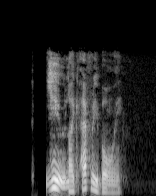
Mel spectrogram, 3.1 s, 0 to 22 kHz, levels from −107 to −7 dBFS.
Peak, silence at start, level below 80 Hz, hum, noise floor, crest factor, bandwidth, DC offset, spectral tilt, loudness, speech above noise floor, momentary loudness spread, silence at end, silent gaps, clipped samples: -8 dBFS; 0.9 s; -62 dBFS; none; -83 dBFS; 18 dB; 7.6 kHz; under 0.1%; -6 dB/octave; -24 LUFS; 59 dB; 16 LU; 0.75 s; none; under 0.1%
